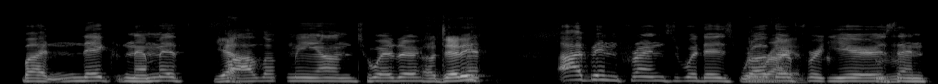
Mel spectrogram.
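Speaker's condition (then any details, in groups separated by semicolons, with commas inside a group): ALS; slightly slurred, has to slow down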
